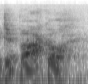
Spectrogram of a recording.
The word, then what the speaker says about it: debacle: word to boggle it doesn't look like it should be pronounced that way but that's the way it's pronounced and you better get used to it don't say demica serious people it will humiliate you in high school sounds like diboll diabolical debacle 2016 no call Pepsi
